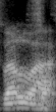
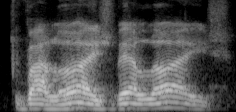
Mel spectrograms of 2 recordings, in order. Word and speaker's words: Valois: Tell me, because I say Valois because I'm thinking in English. What would it be? French. It's Valois. So Valois. I imagine Valois. Mm-hmm. Okay. And how do they pronounce it here in Brazil? Do they pronounce it Valois? Veloz.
